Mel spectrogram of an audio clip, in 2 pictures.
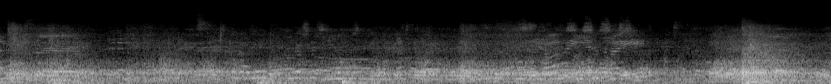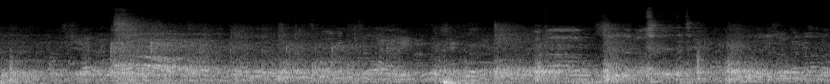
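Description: Padel rackets hit a ball with sharp pops, echoing in a large indoor hall.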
